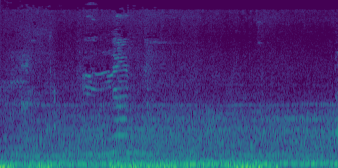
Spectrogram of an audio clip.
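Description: Steady low road rumble of a car on the move, heard from inside the cabin, with a faint voice briefly about a second and a half in.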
